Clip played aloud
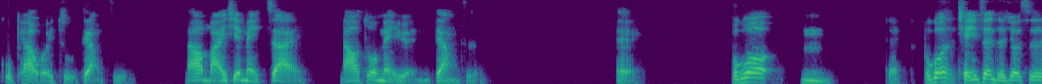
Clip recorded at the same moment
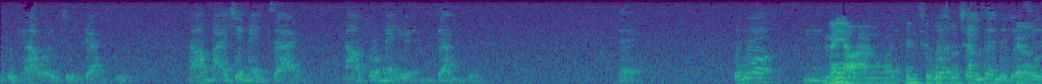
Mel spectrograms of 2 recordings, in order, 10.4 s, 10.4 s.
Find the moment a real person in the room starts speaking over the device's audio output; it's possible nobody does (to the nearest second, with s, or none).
8 s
